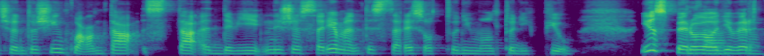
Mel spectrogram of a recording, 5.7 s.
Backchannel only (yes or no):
yes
